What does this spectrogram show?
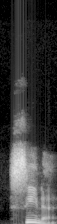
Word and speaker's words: Cena: cena vehicle called peacemaker cena it rhymes with peace maker it does no matter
